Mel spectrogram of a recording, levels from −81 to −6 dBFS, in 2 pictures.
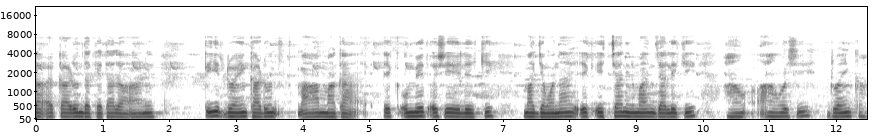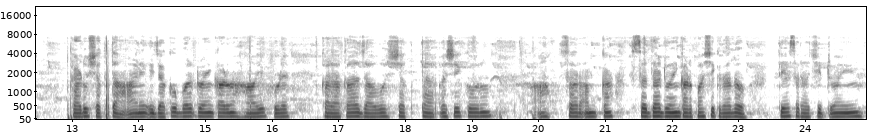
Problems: constant background noise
